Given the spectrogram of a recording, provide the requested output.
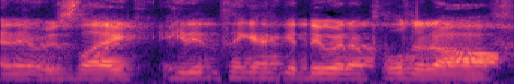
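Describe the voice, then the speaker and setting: With noticeable background noise, a man talks in a flat, monotone way. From Ireland, Dublin. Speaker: tabletop game player. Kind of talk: podcast interview, casual chat.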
